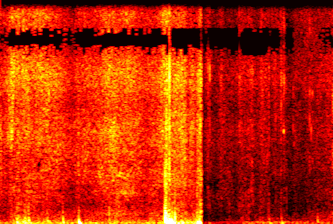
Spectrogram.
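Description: Nylon sleeping-bag shell rustling and crumpling as a person crawls into the bag, with a few dull thumps about one and two seconds in.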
